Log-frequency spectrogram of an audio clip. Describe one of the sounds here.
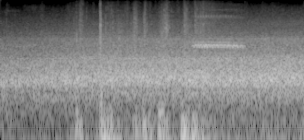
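Football players thud together in a tackle.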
